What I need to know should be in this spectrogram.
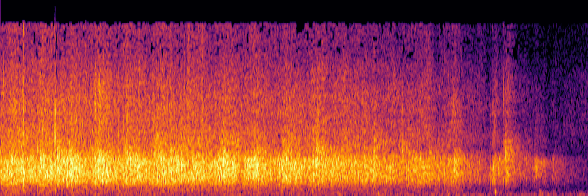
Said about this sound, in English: Let's give all of our award winners another big round of applause.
